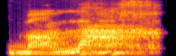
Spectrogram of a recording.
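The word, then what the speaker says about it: מָלַךְ: So, melech, king, is accented at the beginning of the word. But if I take the same consonants and put in some different vowels, malach, he ruled, then you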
